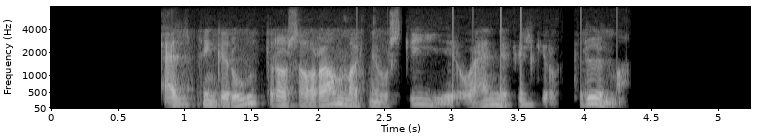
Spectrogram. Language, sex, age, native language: Icelandic, male, 50-59, Icelandic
